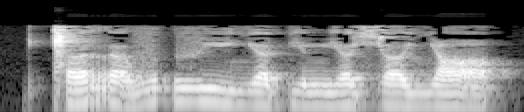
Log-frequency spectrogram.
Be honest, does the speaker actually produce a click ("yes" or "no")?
yes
